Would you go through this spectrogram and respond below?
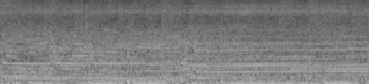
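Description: NASCAR stock cars roar by at a racetrack, a loud continuous engine howl with a passing car rising over the steady drone of the field.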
